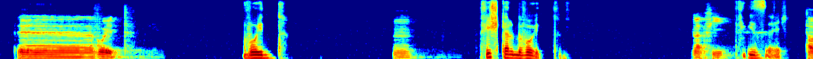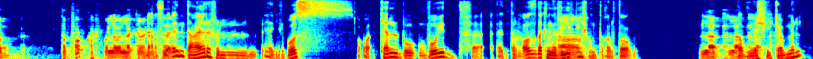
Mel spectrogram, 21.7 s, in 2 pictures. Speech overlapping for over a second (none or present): none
